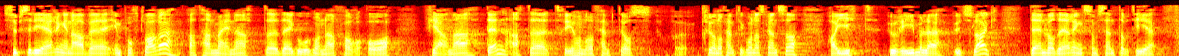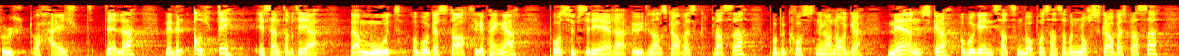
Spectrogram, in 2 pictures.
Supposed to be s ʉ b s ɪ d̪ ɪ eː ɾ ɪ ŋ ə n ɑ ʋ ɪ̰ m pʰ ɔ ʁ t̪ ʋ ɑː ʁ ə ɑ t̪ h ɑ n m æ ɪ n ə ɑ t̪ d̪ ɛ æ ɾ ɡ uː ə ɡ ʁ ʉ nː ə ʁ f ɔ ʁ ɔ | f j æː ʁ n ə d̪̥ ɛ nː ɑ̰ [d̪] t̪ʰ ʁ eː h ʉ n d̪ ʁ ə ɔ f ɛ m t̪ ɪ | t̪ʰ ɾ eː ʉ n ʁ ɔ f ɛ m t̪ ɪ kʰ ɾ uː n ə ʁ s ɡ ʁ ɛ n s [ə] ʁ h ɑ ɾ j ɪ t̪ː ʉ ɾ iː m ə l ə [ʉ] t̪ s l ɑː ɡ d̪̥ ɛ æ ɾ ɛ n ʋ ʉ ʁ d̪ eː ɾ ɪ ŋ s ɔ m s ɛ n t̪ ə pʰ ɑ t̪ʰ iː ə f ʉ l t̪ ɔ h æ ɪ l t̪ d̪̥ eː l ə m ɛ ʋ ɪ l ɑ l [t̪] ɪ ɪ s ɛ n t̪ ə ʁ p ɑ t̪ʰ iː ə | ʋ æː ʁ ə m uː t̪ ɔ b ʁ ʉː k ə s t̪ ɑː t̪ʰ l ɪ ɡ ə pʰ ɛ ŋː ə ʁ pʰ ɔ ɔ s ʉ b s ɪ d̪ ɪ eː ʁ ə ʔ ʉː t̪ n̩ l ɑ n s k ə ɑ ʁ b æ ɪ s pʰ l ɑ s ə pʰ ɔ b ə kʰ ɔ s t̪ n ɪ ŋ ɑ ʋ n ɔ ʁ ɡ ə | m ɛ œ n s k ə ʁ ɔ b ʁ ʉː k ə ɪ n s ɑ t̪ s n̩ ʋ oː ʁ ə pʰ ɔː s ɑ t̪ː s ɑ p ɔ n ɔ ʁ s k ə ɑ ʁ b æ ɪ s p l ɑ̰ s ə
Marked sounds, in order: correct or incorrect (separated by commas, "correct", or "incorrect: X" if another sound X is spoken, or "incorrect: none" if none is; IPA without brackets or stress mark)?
incorrect: t̪, correct, incorrect: ʉː, correct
